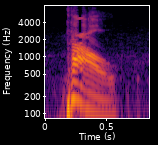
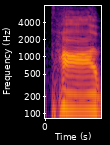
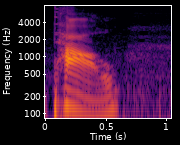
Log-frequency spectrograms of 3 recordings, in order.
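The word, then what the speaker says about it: ת: the last letter uh the tao well it's spelled like tav but maybe like i said because it's more maybe pronounced more of a tav in the modern hebrew but not in ancient hebrew we call it a tao instead um so uh it's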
